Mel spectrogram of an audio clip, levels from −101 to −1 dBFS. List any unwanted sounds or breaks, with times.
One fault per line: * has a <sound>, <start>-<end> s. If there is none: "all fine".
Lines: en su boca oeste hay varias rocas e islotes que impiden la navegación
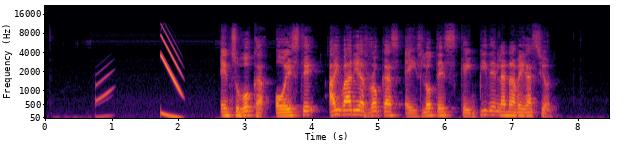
* has a chirp, 0.8-1.1 s
* has a chirp, 1.7-2.1 s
